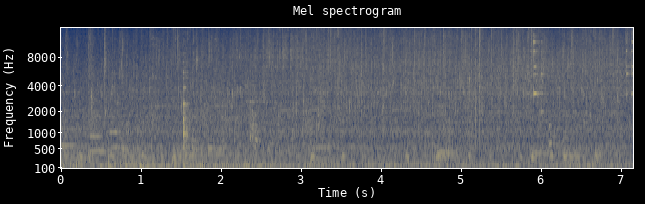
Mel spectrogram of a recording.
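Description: Chopped garlic and red chillies sizzling and crackling in hot oil in a wok as they are stirred, with a few sharper clicks along the way.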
